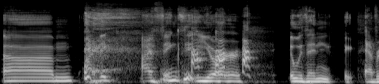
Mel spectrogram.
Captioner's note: laughing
